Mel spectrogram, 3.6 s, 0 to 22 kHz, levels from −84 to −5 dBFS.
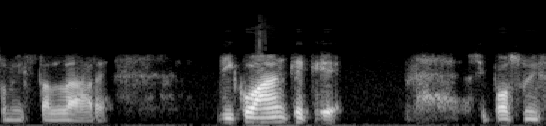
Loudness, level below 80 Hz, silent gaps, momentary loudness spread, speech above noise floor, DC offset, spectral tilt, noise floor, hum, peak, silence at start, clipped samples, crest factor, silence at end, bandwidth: -19 LUFS; -70 dBFS; none; 23 LU; 35 dB; under 0.1%; -6 dB/octave; -54 dBFS; none; 0 dBFS; 0 s; under 0.1%; 22 dB; 0 s; 8.2 kHz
